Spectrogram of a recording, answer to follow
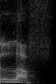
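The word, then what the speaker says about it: laugh: হবে কিন্তু উচ্চারণ হবে লাফ। হুম। তার মানে বানানের সাথে কিন্তু উচ্চারণের মিল নেই।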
